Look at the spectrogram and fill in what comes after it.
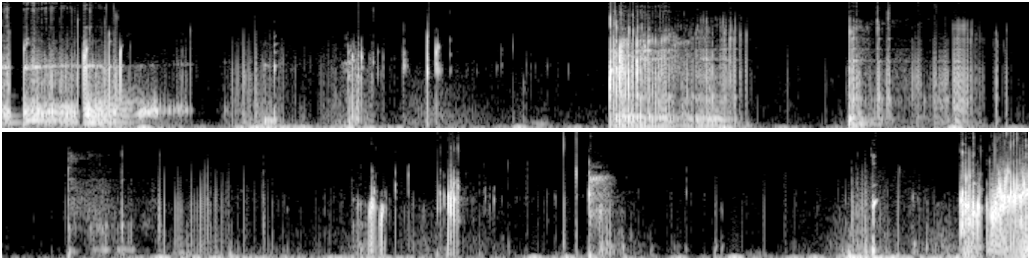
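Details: Hunger stomach noises (borborygmi): irregular, low gurgling and rumbling bursts from the abdomen.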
